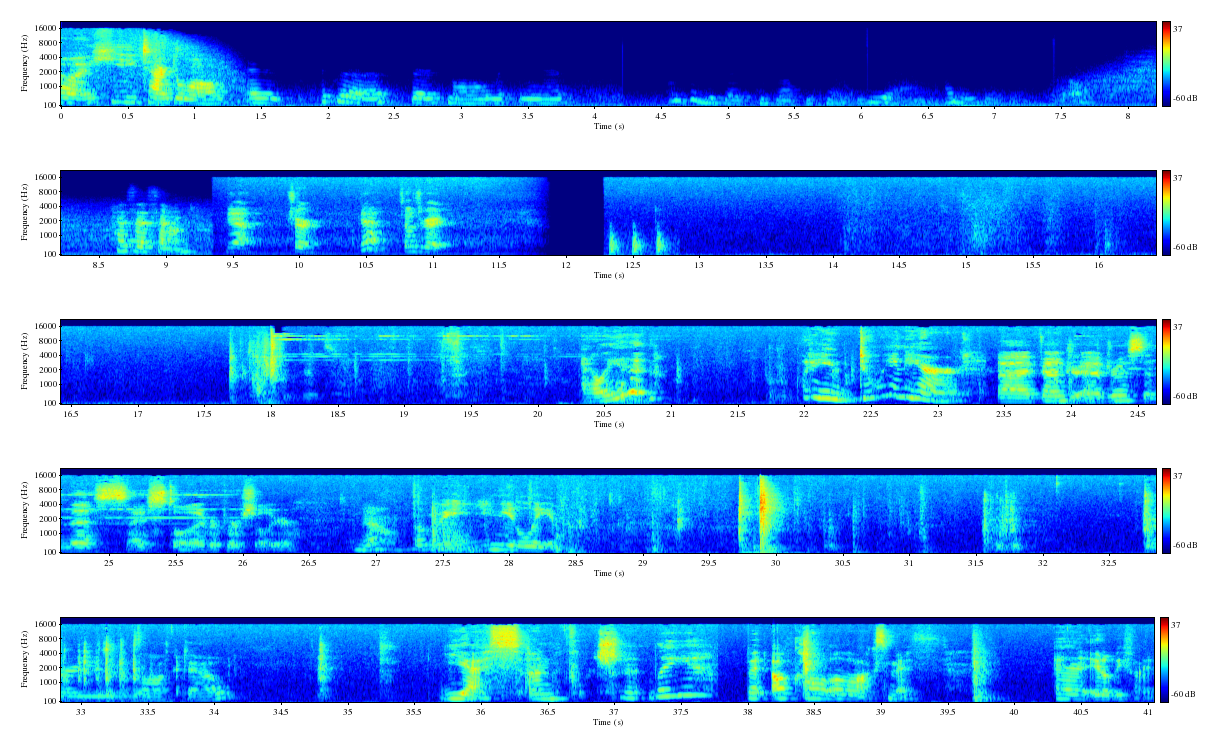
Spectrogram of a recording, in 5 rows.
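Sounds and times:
knocks on a door: 0:12.3 - 0:12.9.

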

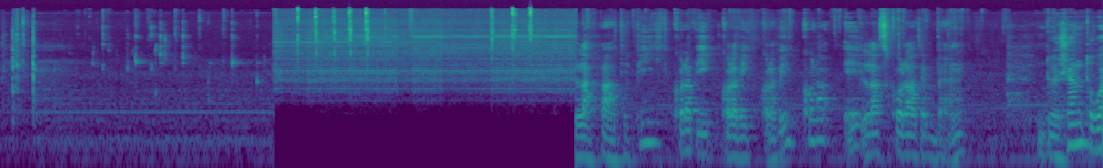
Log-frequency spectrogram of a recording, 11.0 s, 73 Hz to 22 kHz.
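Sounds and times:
background hum: 0:00.0 - 0:04.2.

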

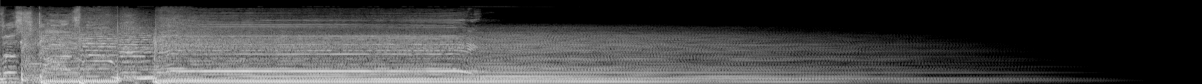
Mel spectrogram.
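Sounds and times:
distorted electric guitar chord: 0:00.0 - 0:11.2.

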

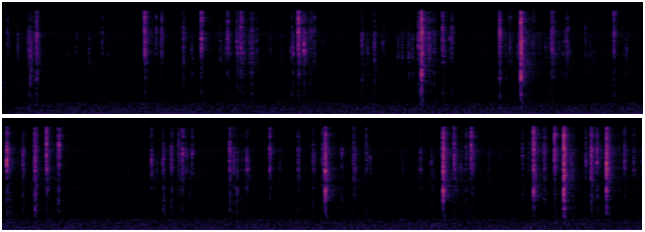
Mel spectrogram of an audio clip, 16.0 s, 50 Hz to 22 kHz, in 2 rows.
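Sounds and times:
computer keyboard typing: 0:00.0 - 0:08.9, 0:09.8 - 0:16.0
steady low background hum: 0:00.0 - 0:16.0.

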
